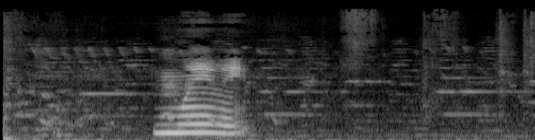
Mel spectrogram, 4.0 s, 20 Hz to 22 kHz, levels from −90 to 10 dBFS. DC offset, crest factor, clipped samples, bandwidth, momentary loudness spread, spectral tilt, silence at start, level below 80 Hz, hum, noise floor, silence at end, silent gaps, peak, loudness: under 0.1%; 22 dB; under 0.1%; 16.5 kHz; 26 LU; -5 dB/octave; 0 s; -46 dBFS; none; -47 dBFS; 0.25 s; none; -2 dBFS; -18 LUFS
